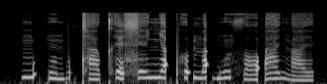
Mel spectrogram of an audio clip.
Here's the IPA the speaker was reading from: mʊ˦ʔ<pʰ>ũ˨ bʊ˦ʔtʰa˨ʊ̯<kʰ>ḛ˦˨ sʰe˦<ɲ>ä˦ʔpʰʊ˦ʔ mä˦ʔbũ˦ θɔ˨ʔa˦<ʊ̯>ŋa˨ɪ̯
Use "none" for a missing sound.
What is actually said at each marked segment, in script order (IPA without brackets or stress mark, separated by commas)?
p, kʰ, ɲ, ɪ̯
